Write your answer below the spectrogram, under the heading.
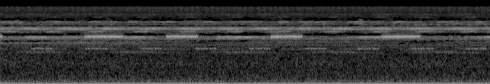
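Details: Park crickets at evening give a high, ringing continuous trill broken by quick repeated chirps at a steady pace, set against a quiet low hum of distant background noise.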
